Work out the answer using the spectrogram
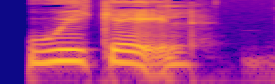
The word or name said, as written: UEGALT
